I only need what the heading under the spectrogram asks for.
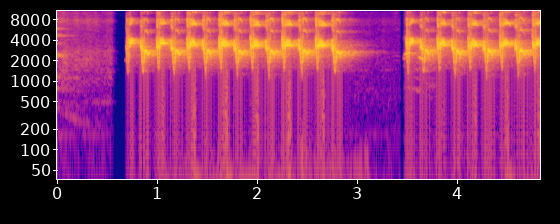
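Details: Black-winged starling song from a tutor recording used as a lure to set other starlings singing: a fast run of harsh, ringing chattered notes, about three per second. A pause follows, then the same rapid chatter resumes.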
